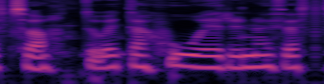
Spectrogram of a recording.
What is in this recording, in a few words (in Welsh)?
"hwyr" Welsh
